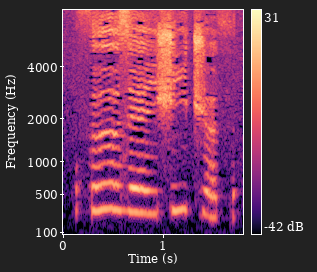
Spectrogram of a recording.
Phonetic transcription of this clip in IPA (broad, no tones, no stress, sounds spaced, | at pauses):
θ əː z ɛː i̯ ʃ i t͡ʃ œ θ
